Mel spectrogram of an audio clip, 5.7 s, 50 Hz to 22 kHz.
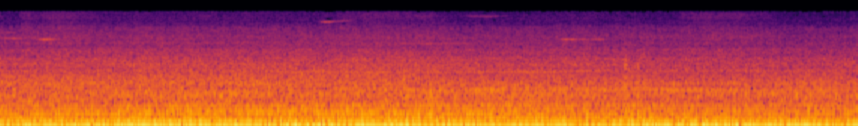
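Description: BMW R1150RT's boxer-twin engine running steadily at low speed, a low rumble under an even rush of road and traffic noise.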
